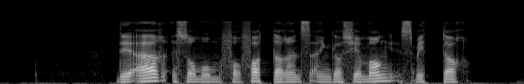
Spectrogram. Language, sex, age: Norwegian, male, 48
